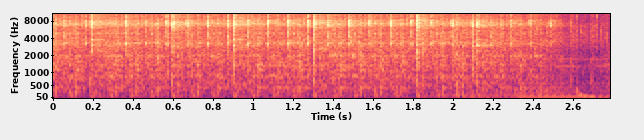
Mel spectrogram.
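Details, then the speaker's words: Dompeng R175 single-cylinder diesel, previously dismantled by owner, test start after reassembly with oil and water filled; uneven thumping, speed hunting; air in fuel suspected. "sobat diesel ternyata gasnya tidak rata ya"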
